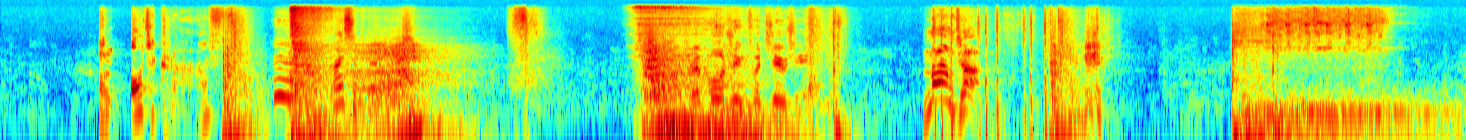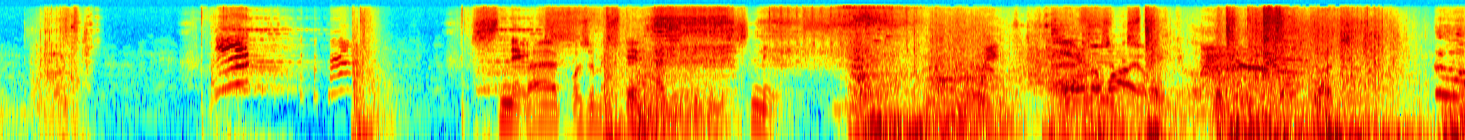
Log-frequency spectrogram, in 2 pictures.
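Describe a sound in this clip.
Cartoonish game sound effects chime, whoosh and thud as cards are played.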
